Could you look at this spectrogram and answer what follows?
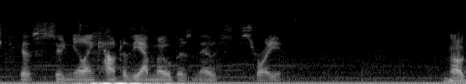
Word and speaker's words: amoeba: Excuse me, did you just call them amoebas? How do you pronounce it? Amoeba. You know, that's the correct way. No, I say amoeba. I'm from Yorkshire, I can do what I want.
